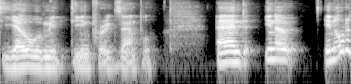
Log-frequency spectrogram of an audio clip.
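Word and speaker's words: يوم الدين: Okay, and then the next issue that Enes Kardeş had was, why are the scholars emphasizing on the pronunciation, Maliki Yawmiddin, it's Yawmiddin, for example.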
